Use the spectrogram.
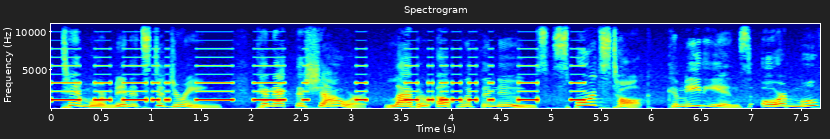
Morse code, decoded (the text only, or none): none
